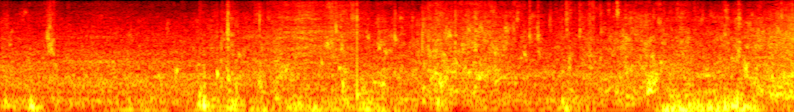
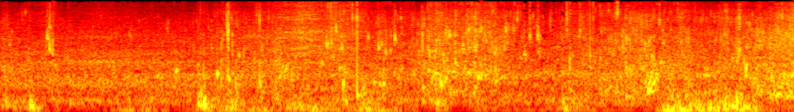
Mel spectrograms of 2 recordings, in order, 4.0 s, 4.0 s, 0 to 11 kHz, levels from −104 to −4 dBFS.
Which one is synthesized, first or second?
first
